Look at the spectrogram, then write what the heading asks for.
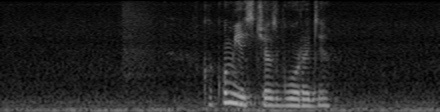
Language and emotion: Russian, neutral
